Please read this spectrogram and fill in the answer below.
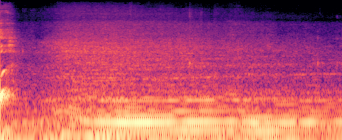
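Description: Denim scraps being handled and slid over the table, a soft rustling hiss that builds about half a second in and fades near the end, with faint background music underneath.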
